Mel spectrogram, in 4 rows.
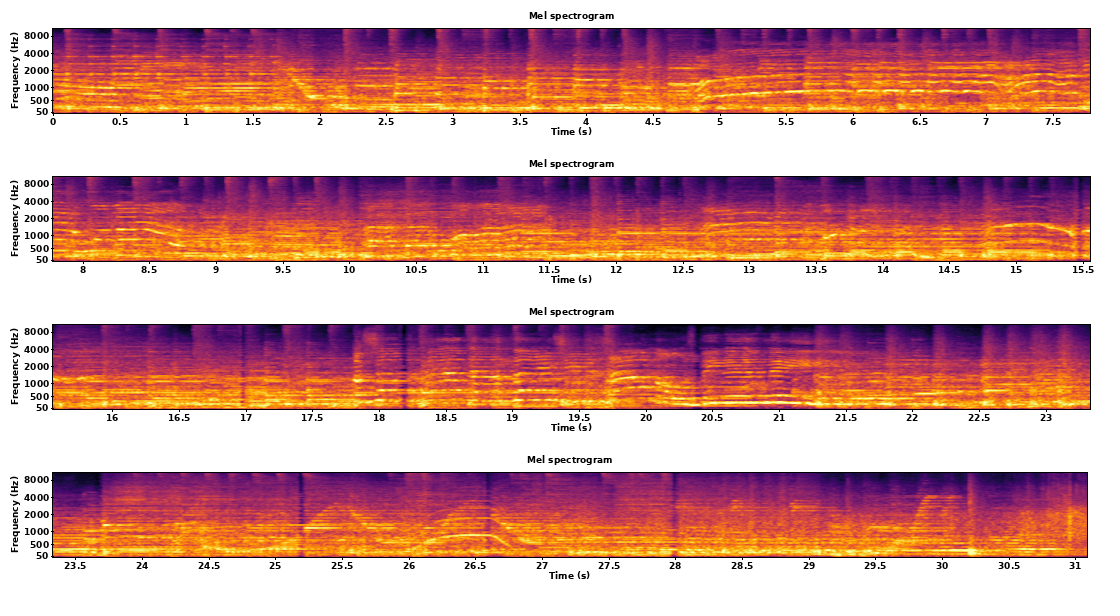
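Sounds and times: person singing: 0.0s - 16.3s, 17.3s - 22.5s
drum kit: 0.0s - 20.4s, 21.1s - 31.0s
electric guitar: 0.0s - 20.4s, 21.1s - 31.0s.

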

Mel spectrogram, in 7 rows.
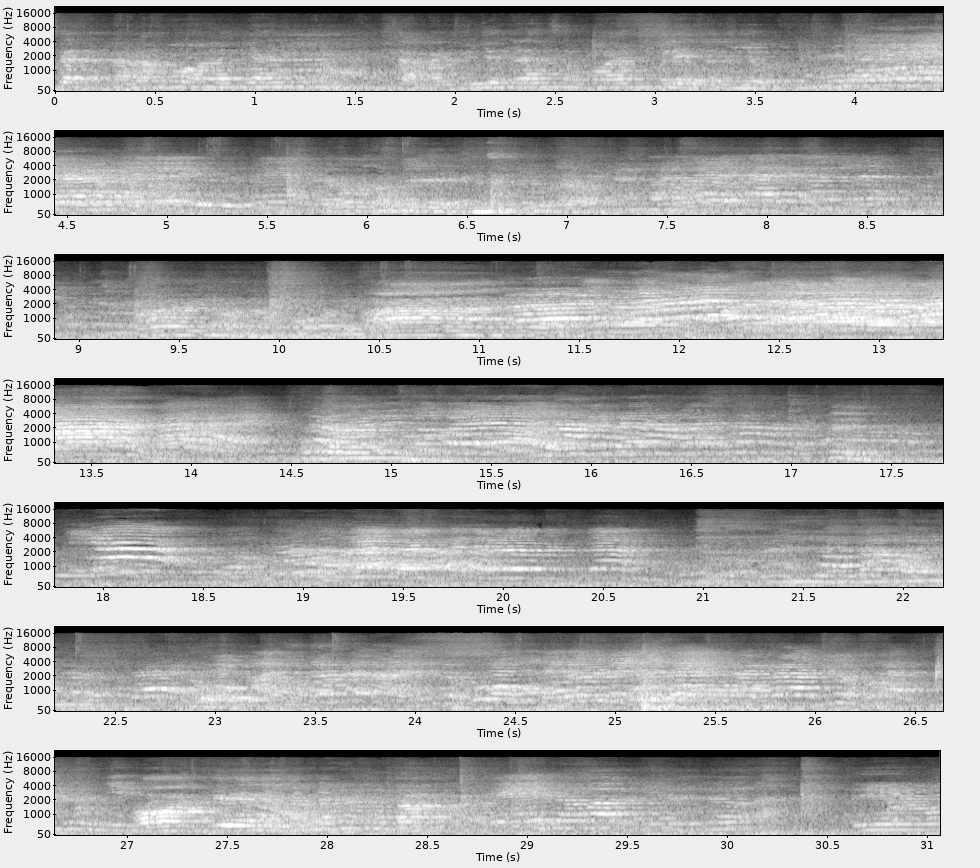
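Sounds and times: children talking and calling out: 3.7s - 6.4s, 7.0s - 9.7s, 10.6s - 31.0s.

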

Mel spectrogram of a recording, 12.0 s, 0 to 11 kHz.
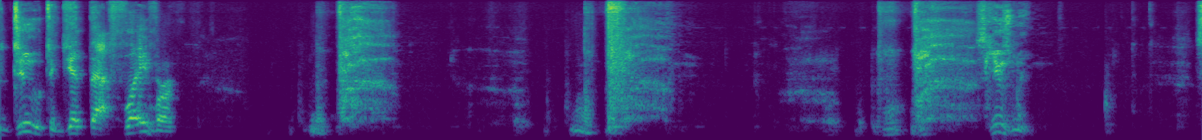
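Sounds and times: man coughing: 3.2s - 4.0s, 5.7s - 6.8s, 8.9s - 9.8s.

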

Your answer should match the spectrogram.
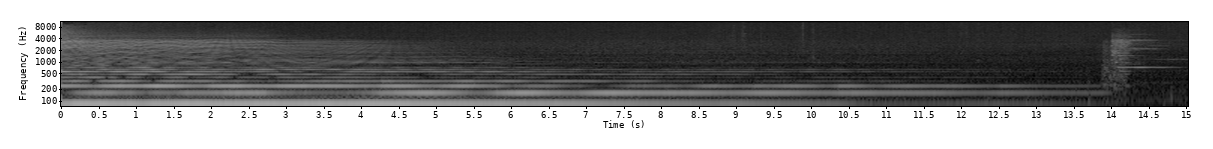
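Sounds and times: distorted guitar chord ringing: 0.0s - 15.0s.

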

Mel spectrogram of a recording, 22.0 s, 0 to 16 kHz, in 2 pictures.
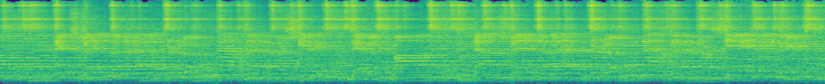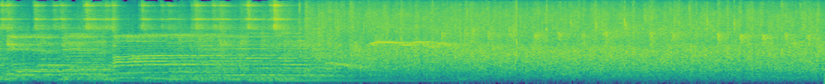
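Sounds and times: men singing country song: 0.0s - 15.6s
acoustic guitars: 0.0s - 17.4s
audience applauding: 14.8s - 22.0s.

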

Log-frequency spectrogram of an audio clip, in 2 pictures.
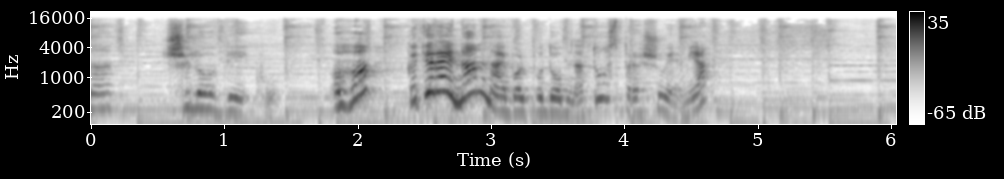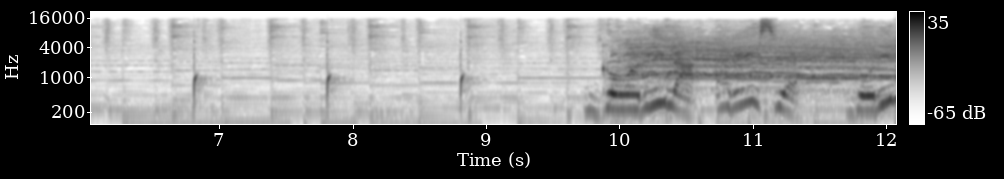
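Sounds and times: light background music: 0.0s - 12.0s
rising plop sound effect: 6.8s - 7.0s, 7.8s - 8.0s, 8.8s - 9.0s.

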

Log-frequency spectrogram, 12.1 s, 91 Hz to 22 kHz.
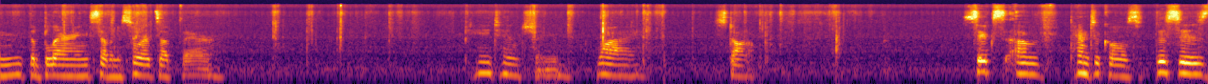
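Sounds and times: cards clicking while shuffled: 2.7s - 4.1s, 6.0s - 8.5s.

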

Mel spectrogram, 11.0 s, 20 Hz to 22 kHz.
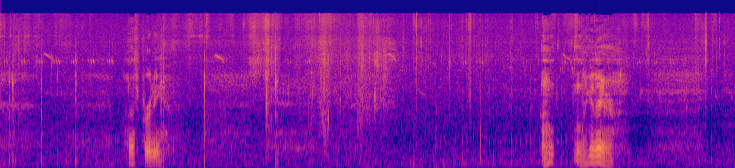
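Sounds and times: stone scuffing on dry dirt: 3.8s - 7.2s.

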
